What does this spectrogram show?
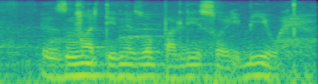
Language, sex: Xhosa, male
